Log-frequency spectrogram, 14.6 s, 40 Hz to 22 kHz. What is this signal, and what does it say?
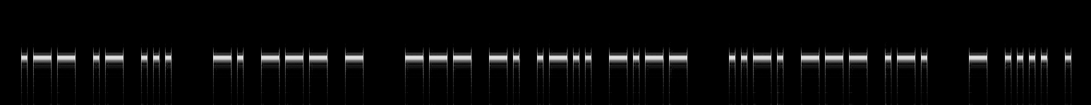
Morse code, heard as a keyed tone, about 16 wpm, 700 Hz. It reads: WAS NOT ONLY FOR THE
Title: Sentences from Top 1000 Words - Review Part 6 - 15wpm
